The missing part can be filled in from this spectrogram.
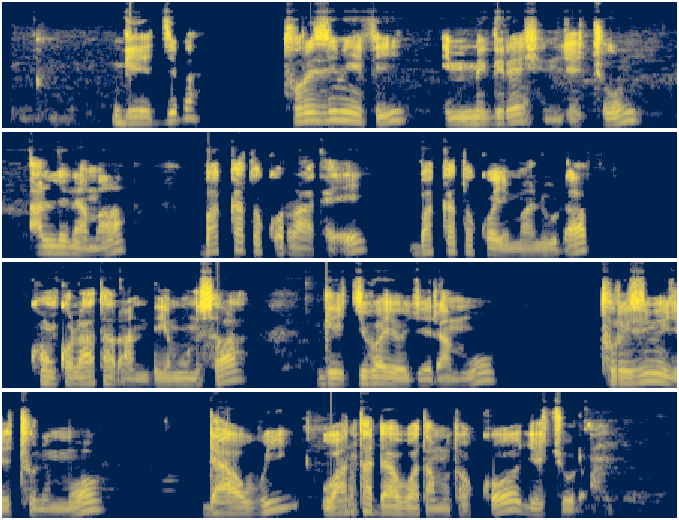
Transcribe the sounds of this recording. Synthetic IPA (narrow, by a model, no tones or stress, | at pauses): ɡe̞ːd͡ʒːɪbɐ | t̪ʰʊɾɪzɪmiːfɪ | ɪmːɪɡɾe̞ːʃɪnd͡ʒɛt͡ʃːuːn | ᶑɐlːɛnɐmaː | bɐkːɐt̪ɔkːɔrːaːkɐʔeː | bɐkːɐt̪ɔkːɔɪmɐluːᶑaːf | kʰɔŋkɔlaːt̪ɐːᶑa̰ːnd̪e̞ːmuːnsaː | ɡe̞ːd͡ʒːɪbɐjoːd͡ʒɛᶑɐmu | t̪ʰʊɾɪzmiːd͡ʒɛt͡ʃːuːnɪmːo̞ː | d̪aːwːiːwaːnt̪ɐd̪aːwːɐt̪ɐmʊt̪ɔkːo̞ːd͡ʒɛt͡ʃːuːᶑɐ̥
